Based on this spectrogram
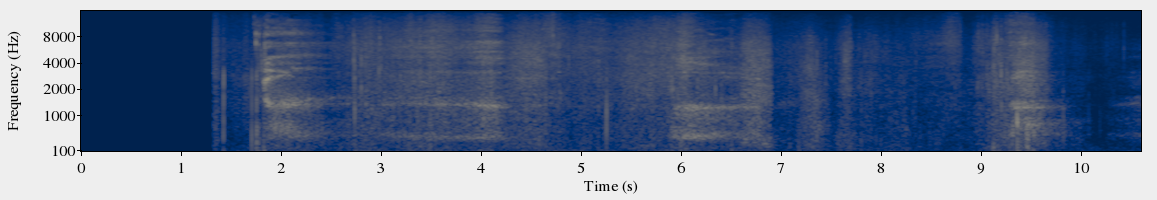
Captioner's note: heavy breathing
